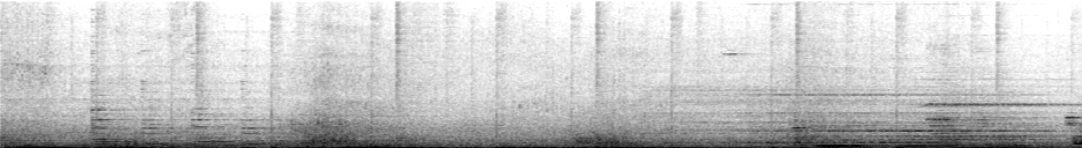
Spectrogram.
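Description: Dramatic background score with a deep, steady low drone, mixed over the noise of heavy street traffic, with a few swells of noise.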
